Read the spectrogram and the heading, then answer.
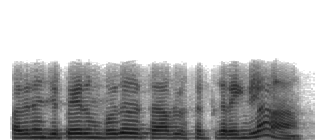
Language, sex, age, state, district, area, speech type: Tamil, female, 45-60, Tamil Nadu, Tiruppur, urban, conversation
